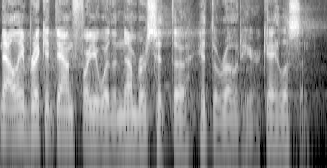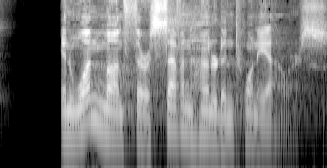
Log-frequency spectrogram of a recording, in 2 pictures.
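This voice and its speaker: On a very clean recording with a silent background, a man talks very fast at a medium pitch with ordinary pitch variation. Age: 40s. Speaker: pastor. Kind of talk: sermon.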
